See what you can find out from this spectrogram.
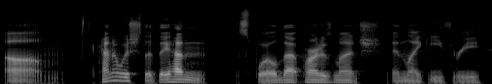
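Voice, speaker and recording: A man's voice: deep voice, expressive, normal speed, sharp tone, dry recording, studio quality. A man giving a casual, unscripted video game review in a conversational, hesitant way, weighing his opinions as he goes.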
